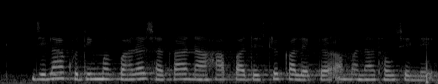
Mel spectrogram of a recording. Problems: none marked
